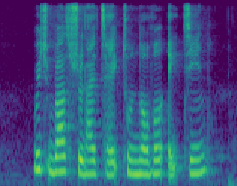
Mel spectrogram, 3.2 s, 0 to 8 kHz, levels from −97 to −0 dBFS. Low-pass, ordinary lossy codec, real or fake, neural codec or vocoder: 7.2 kHz; none; real; none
